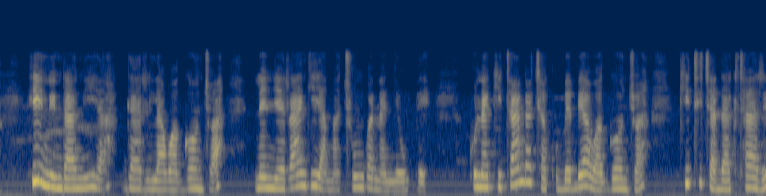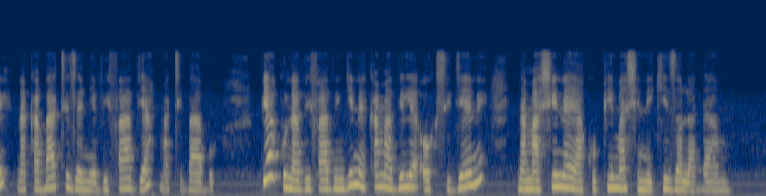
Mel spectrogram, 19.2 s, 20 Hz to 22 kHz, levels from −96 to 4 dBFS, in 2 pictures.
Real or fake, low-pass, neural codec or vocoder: real; 7.2 kHz; none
